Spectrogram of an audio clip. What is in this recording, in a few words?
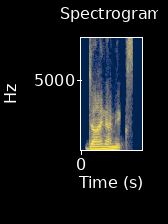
"dynamics", Indian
